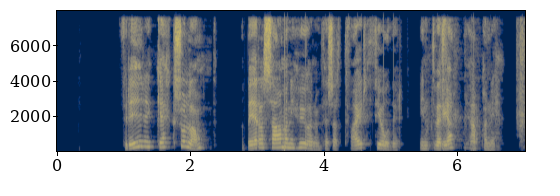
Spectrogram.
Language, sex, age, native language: Icelandic, female, 30-39, Icelandic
